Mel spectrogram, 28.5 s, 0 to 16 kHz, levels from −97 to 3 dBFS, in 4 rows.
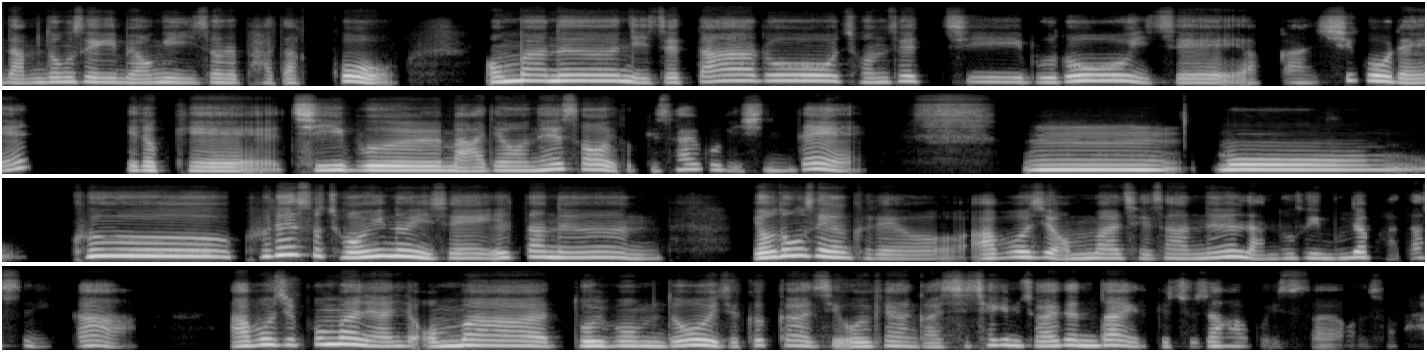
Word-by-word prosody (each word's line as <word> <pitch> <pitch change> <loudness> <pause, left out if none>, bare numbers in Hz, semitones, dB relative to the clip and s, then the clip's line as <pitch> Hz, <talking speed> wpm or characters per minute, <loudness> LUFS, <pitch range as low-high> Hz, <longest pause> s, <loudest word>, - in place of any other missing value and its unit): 남동생이 190 +3 -3
명의 175 +1 -4
이전을 170 +1 -7
받았고 165 +4 -2 0.4
엄마는 245 +2 +4
이제 185 0 -5
따로 245 +4 0
전셋집으로 200 +3 -2
이제 170 -3 -6
약간 170 +1 -16
시골에 235 - -1 0.5
이렇게 175 +1 -2
집을 185 -2 +3
마련해서 180 +7 -1
이렇게 160 - -14
살고 220 +4 -8
계신데 175 +5 -4 0.8
음 210 0 +5 0.2
뭐 210 0 +2 0.3
그 275 -2 +4
그래서 320 +3 +1
저희는 260 +3 +5
이제 195 -1 -2
일단은 220 -3 -2 0.5
여동생은 255 0 +4
그래요. 170 -3 -12
"아버지 215 +3 -1
엄마 190 +2 -4
재산을 190 +6 -3
남동생이 190 +1 -8
물려받았으니까. 205 -1 -7 0.5
아버지뿐만이 250 +4 +3
아니라 190 -1 -4
엄마 210 +1 +1
돌봄도 200 +2 +2
이제 180 -4 -3
끝까지 215 -2 -7
올케랑 185 +1 -3
같이 165 +1 -8
책임져야 215 -3 -2
된다." 225 0 +1
이렇게 185 -2 -10
주장하고 185 +2 -11
있어요. - - -17
그래서 - - -27
205 Hz, 275 characters per minute, -23 LUFS, 185-230 Hz, 0.8 s, 음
